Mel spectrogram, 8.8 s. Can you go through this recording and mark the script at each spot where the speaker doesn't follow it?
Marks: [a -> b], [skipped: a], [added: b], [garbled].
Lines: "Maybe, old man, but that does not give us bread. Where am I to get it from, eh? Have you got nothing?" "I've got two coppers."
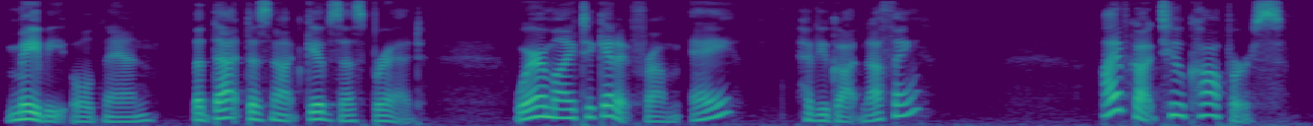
"Maybe, old man, but that does not [give -> gives] us bread. Where am I to get it from, eh? Have you got nothing?" "I've got two coppers."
